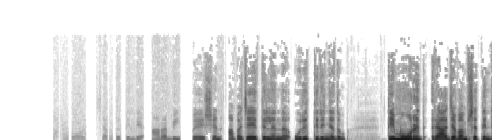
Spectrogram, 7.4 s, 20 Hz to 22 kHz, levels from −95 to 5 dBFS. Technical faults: generation loss; truncation distortion on a fade

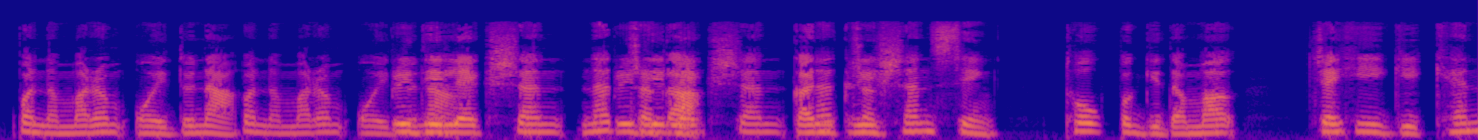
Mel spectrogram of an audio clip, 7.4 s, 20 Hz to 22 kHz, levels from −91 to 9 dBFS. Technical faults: AAC compression; doubled audio track

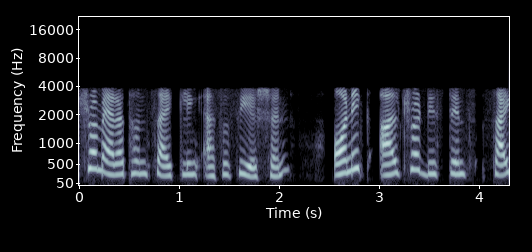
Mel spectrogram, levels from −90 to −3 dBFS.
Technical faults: packet loss with pitch repetition

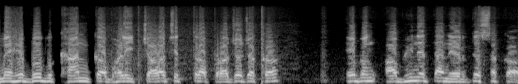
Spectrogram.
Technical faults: hard clipping; noise suppressor artifacts; noise suppressor catching up

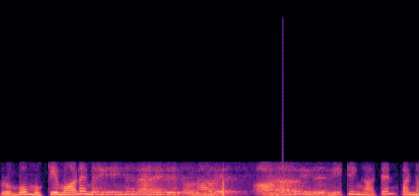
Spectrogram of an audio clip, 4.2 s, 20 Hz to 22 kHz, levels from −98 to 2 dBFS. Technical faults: GSM full-rate codec; GSM bit errors; switch to a distant microphone; block of digital silence

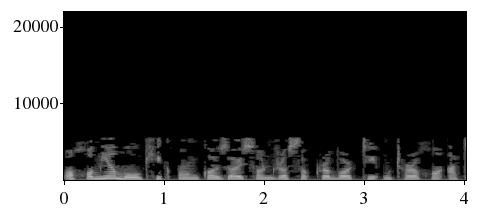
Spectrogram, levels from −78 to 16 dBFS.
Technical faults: MP3 compression

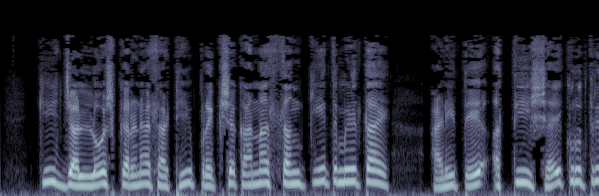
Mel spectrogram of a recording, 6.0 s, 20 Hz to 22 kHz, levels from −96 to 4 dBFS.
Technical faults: MP3 compression

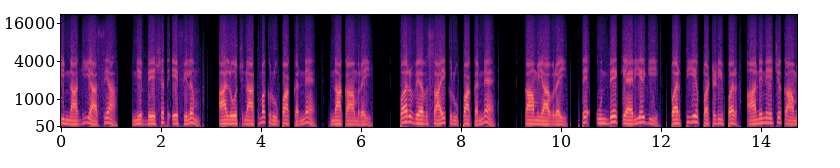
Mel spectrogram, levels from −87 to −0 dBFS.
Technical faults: 1-bit DFPWM compression

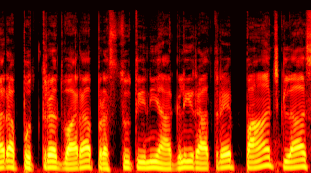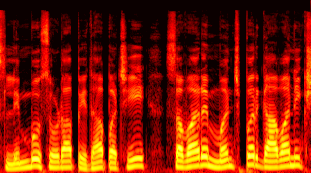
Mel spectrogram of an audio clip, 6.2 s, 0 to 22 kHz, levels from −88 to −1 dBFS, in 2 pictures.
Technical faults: none

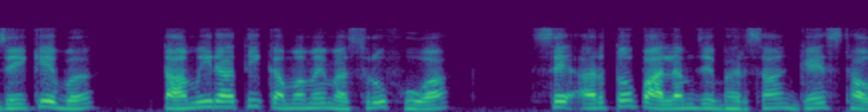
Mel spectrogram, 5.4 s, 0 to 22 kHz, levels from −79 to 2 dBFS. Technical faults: none

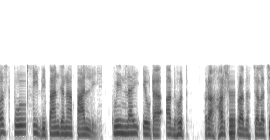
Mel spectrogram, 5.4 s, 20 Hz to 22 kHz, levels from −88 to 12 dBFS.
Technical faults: iLBC codec; lost iLBC frames

